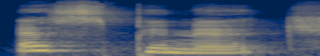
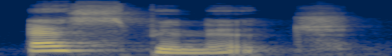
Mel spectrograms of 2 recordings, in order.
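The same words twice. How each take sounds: The two takes are said the same way.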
